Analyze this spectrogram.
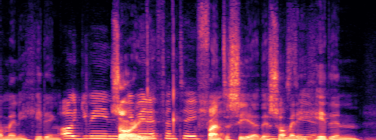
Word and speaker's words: Fantasia: Fantasia, and it is pronounced Fantasia. Yeah. And not Fantasia, like I thought it was supposed to be.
